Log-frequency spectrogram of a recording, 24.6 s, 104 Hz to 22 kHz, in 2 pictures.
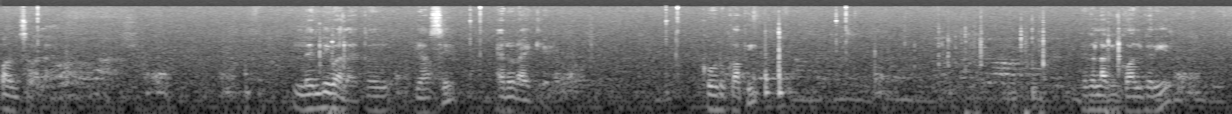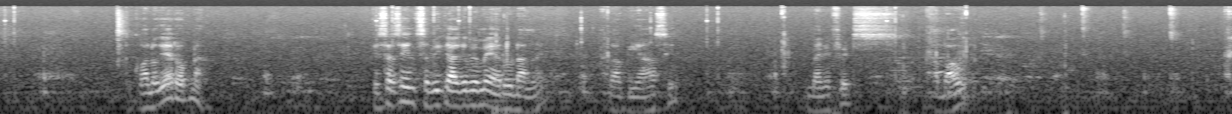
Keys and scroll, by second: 3.3 alt+Tab, 9.6 ctrl+v, 11.1 alt+Tab, 17.3 alt+Tab.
